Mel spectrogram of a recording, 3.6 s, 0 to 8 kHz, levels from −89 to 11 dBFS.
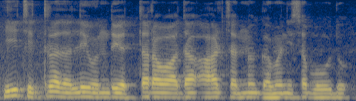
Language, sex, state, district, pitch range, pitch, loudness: Kannada, male, Karnataka, Bangalore, 125-130 Hz, 130 Hz, -15 LUFS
